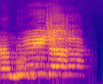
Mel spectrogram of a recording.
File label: Male FX Vocals; Houseworx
